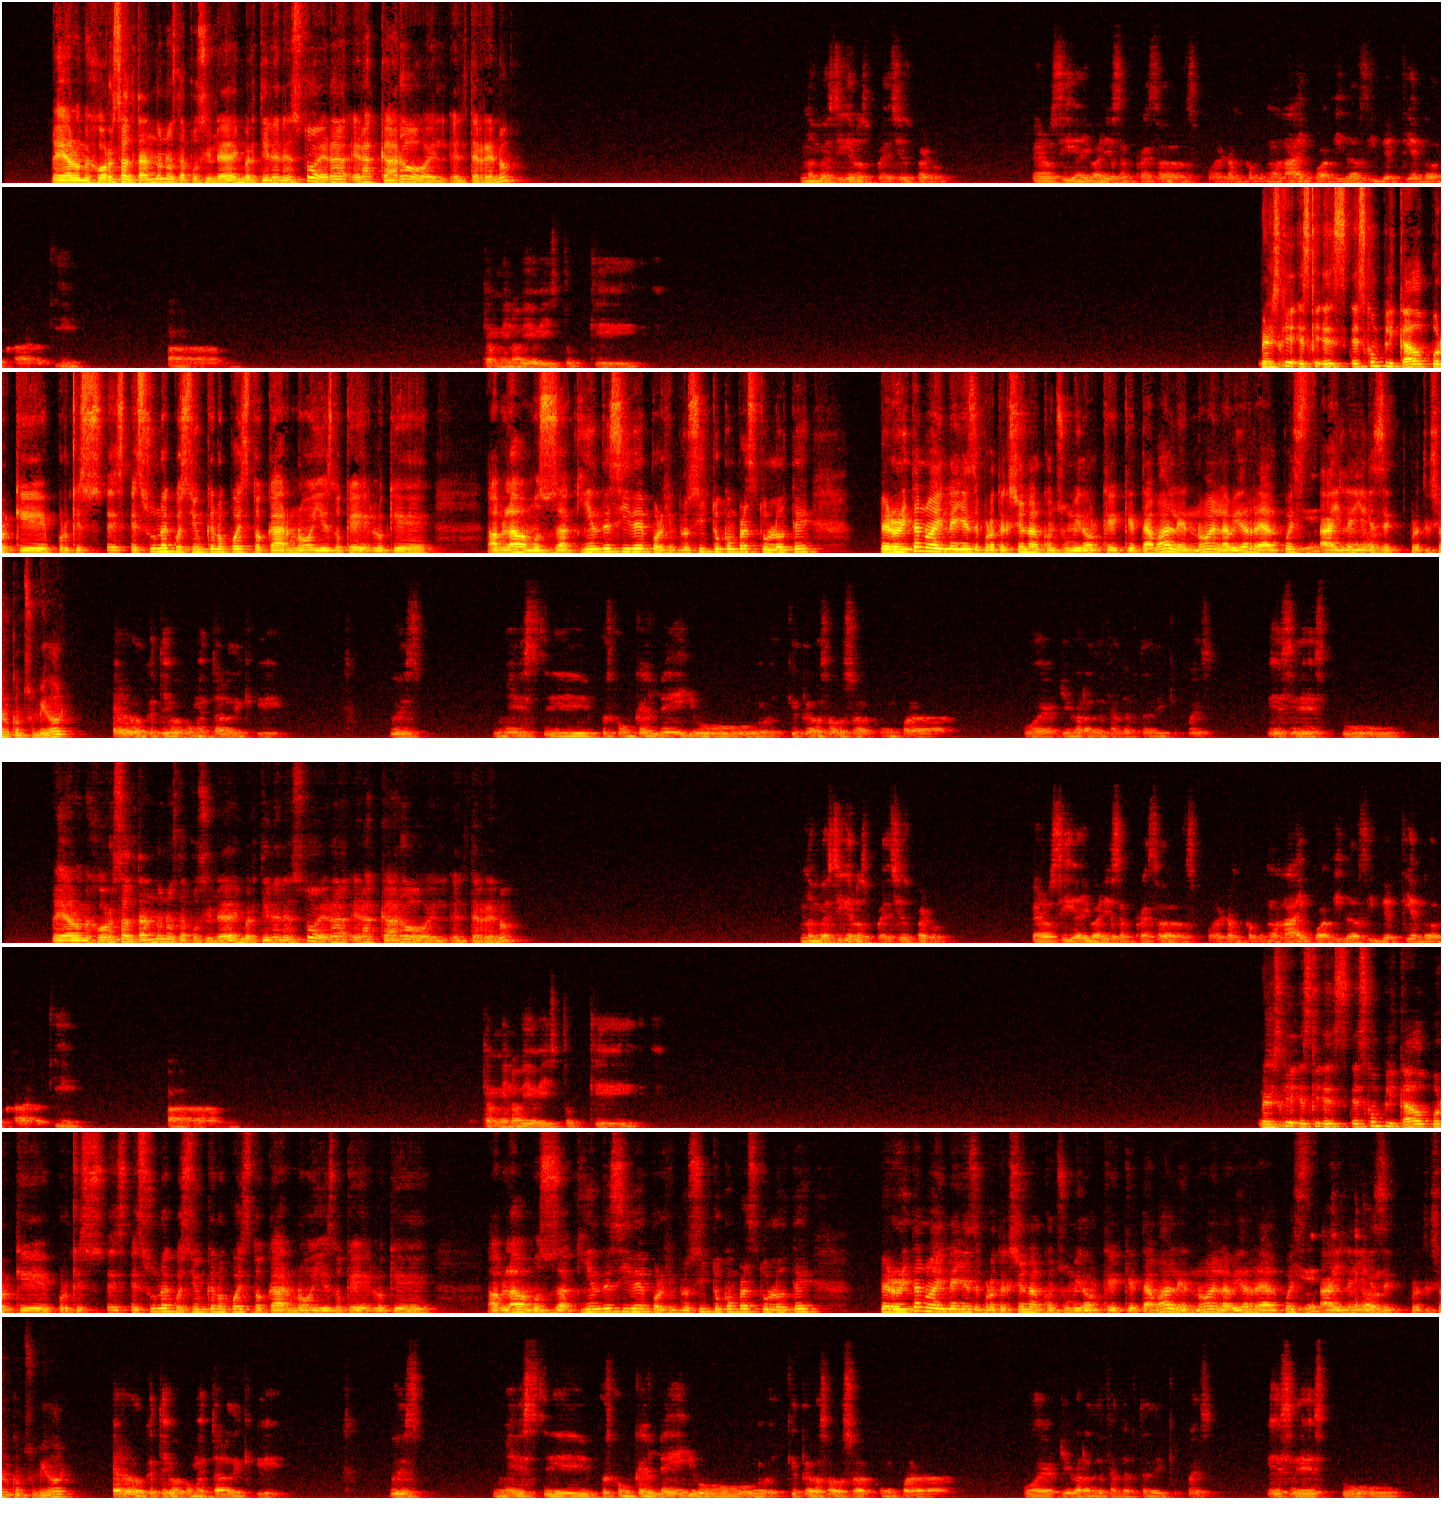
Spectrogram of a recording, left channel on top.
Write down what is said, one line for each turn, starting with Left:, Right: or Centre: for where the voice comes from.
Left: Eh, a lo mejor saltándonos la posibilidad de invertir en esto, era, era caro el, el terreno.
Right: No investigué los precios, pero, pero sí hay varias empresas, por ejemplo, como Nike o Adidas invirtiendo en- a- aquí. Ah, también había visto que, pues
Left: Pero
Right: sí,
Left: es que es que es, es complicado porque, porque es, es- es una cuestión que no puedes tocar, ¿no? Y es lo que, lo que hablábamos. O sea, ¿quién decide, por ejemplo, si tú compras tu lote? Pero ahorita no hay leyes de protección al consumidor que, que te avalen, ¿no? En la vida real, pues
Right: sí, eh,
Left: hay leyes
Right: era,
Left: de protección al consumidor.
Right: era lo que te iba a comentar, de que, pues, este, pues con qué ley o en qué te vas a basar como para poder llegar a defenderte de que, pues, ese es tu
